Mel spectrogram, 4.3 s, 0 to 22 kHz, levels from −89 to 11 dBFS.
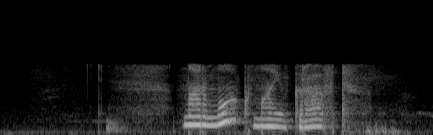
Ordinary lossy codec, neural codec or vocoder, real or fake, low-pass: none; none; real; 3.6 kHz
